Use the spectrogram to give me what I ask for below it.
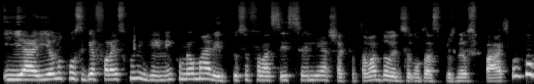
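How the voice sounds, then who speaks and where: A woman's voice: medium pitch, fairly even intonation, rapid-fire, dark tone. A middle-aged woman, a physician, telling her personal story as an interview guest in a reflective, emotional way. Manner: reflective, emotional, many tag questions.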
